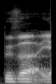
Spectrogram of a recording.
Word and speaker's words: Buveur: Is it pronounced Bouveau? – Bouveau, yeah. Bouveau. So French for drinker,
